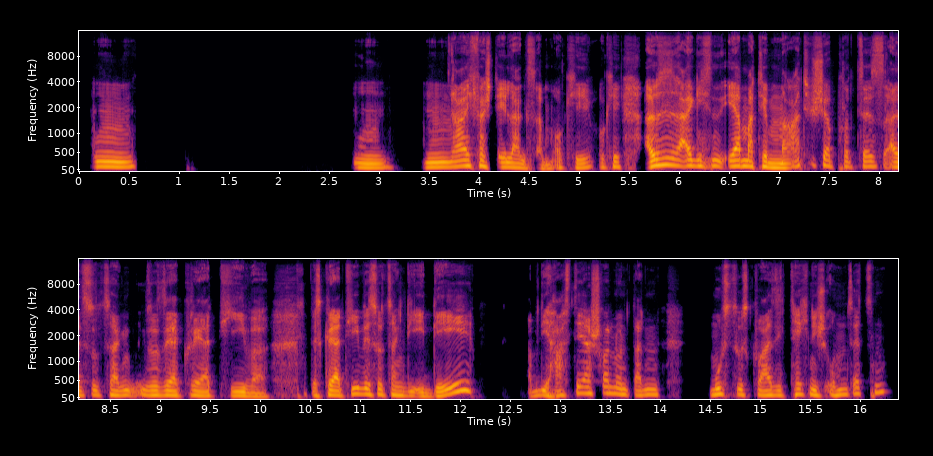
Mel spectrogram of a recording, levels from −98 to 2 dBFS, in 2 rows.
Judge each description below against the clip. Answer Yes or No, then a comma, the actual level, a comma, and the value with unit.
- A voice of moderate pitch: No, low, 120 Hz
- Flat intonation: No, average, 4.1 semitones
